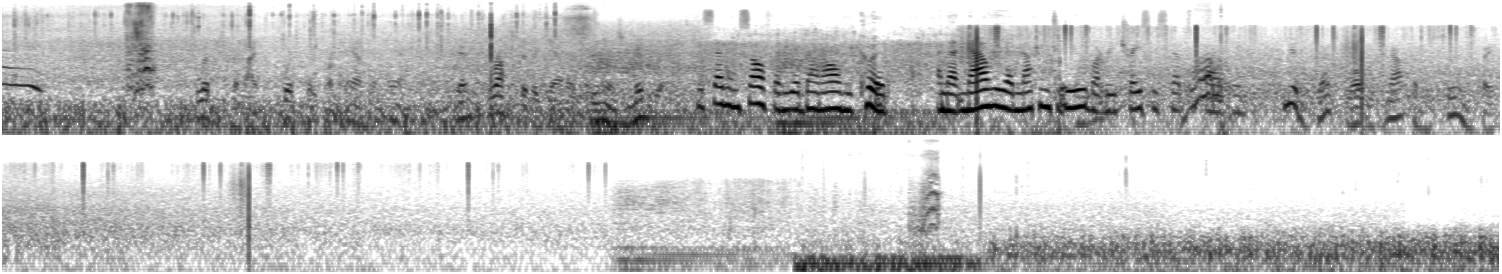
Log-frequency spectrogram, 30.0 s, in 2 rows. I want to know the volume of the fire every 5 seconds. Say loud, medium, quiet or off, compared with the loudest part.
loud, loud, loud, medium, quiet, medium.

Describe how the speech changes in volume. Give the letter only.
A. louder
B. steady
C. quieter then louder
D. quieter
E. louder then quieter
E.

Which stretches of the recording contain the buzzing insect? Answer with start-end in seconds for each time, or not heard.
not heard.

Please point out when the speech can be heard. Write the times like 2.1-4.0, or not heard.
1.9-15.1.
